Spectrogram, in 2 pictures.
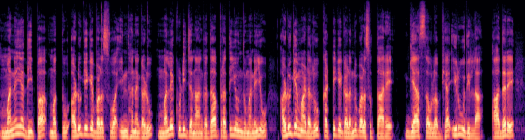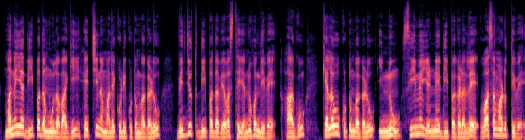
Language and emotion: Kannada, neutral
